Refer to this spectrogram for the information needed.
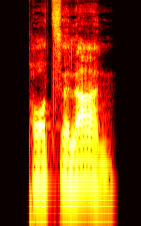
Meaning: porcelain
- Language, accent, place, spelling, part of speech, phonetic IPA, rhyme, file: German, Germany, Berlin, Porzellan, noun, [pɔʁt͡sɛˈlaːn], -aːn, De-Porzellan.ogg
